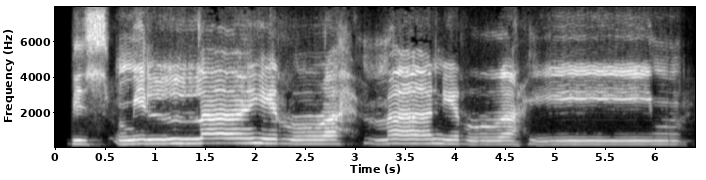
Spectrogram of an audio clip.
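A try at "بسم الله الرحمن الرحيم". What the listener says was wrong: Rnya agak tebal Bunda.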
